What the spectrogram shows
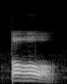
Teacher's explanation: Nggak ada hubungannya bunyi vokal O dihasilkan karena kita memonyongkan bibir. Bunyi vokal O yang terhasilkan yang asalnya A jadi O karena pangkal lidah kita diangkat. Ya. Maka ketika teman-teman melafalkan huruf to, jangan sampai bibirnya maju. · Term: isti'la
